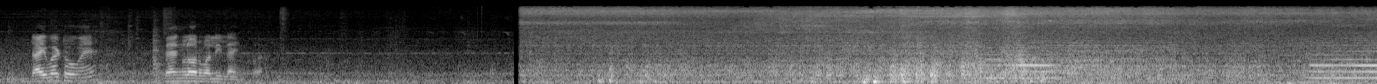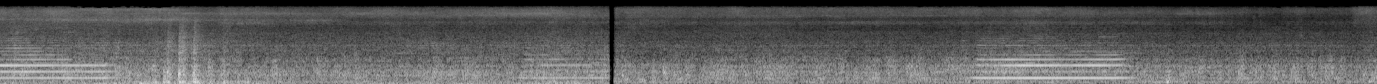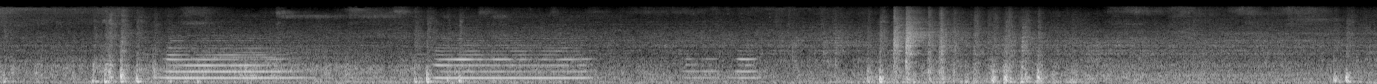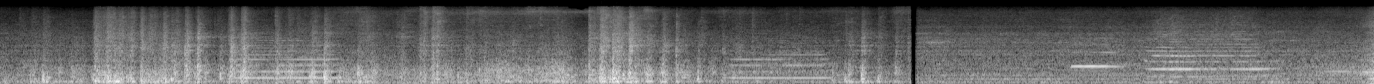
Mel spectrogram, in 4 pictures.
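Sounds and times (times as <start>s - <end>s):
train wheel clatter: 2.8s - 32.8s, 34.0s - 38.9s, 40.5s - 50.6s
train horn: 9.6s - 11.0s, 13.0s - 15.1s, 19.0s - 20.0s, 23.4s - 25.3s, 29.1s - 30.7s, 31.8s - 33.6s, 34.3s - 35.2s, 43.6s - 44.9s, 48.5s - 49.9s, 50.5s - 55.0s.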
